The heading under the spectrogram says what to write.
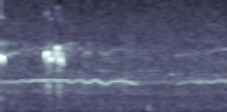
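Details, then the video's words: A Common Kingfisher (Eisvogel, Alcedo atthis) gives a quick pair of thin, very high, sharp whistled notes over a steady high insect-like drone. "Vögel und ihre Stimmen - Eisvogel"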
